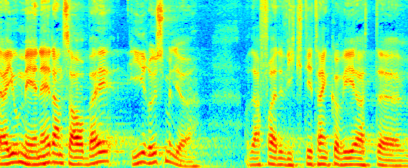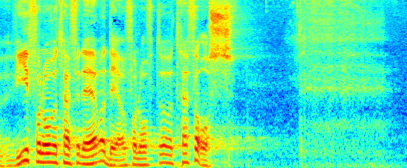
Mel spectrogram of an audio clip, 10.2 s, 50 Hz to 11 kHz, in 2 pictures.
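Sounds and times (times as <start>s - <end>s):
speech: 0.0s - 8.1s
person breathing heavily: 8.7s - 10.1s.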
